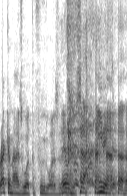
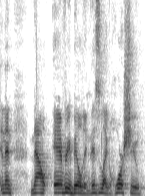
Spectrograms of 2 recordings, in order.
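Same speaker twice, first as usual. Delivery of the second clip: usual speaking voice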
